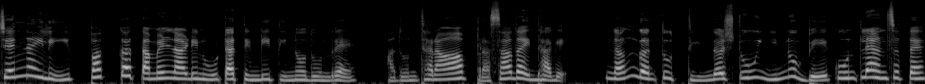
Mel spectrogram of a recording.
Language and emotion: Kannada, happy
